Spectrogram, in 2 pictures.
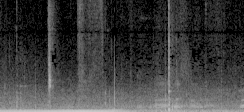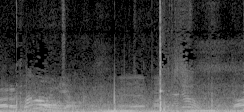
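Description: A low steady motor hum for the first second and a half, then two sharp tennis-ball strikes about three seconds apart, with voices in between.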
